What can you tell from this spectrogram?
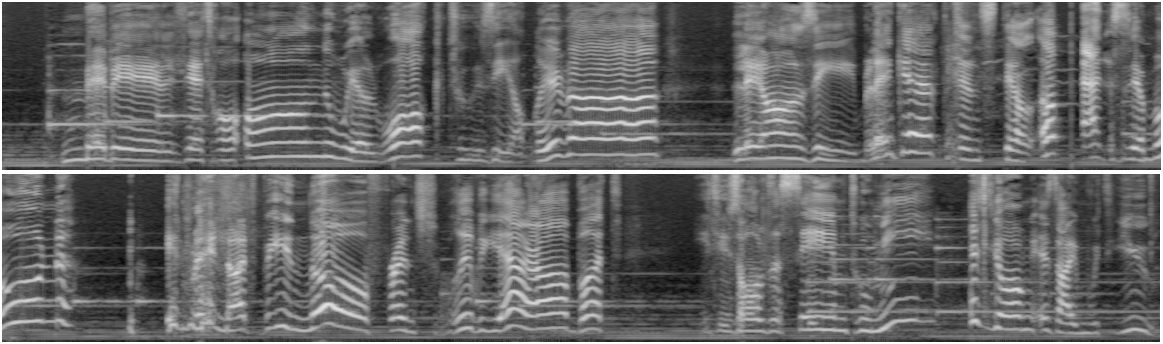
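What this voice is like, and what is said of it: Bad French accent, sounds German. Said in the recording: “do it in a French accent, please ... I only have a worst French accent ... that sounded more German than French”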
